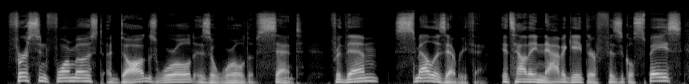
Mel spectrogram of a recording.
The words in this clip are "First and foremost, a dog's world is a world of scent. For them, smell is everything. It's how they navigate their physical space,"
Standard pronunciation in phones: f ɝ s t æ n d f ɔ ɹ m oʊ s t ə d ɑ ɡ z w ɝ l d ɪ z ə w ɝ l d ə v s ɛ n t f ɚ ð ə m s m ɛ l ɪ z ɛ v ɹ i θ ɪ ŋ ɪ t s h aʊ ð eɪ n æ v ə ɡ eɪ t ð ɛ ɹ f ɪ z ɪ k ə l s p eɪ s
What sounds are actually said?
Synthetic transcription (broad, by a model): f ɝ s t n f ɔ ɹ m oʊ s t ə d ɑ ɡ z w ɝ l d ɪ z ə w ɝ l d ə v s ɛ n t f ɚ ð ə m s m ɛ l ɪ z ɛ v ɹ i θ ɪ ŋ ɪ t s h aʊ ð eɪ n æ v ə ɡ eɪ t ð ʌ ɹ f ɪ z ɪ k l s p eɪ s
